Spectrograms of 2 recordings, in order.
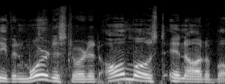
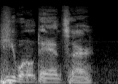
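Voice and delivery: warped, garbled, low, soft, distorted voice; 6 semitones lower, 7 dB quieter than usual. Voicing a woman's reply when asked about contacting someone by pager: distorted voice. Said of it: "she says in a distorted voice".

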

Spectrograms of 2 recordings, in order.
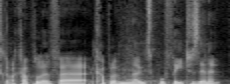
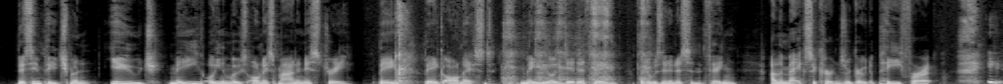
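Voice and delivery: pitched-up, blustering, put-on West Country accent; 6 semitones higher than usual. Doing an impression of a politician with a West Country accent: Donald Trump impression with West Country accent. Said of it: "my best Trump impression, but Trump will be from the West Country".

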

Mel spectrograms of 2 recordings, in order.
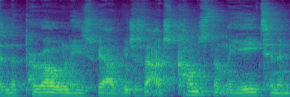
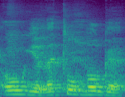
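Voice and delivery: loud, sudden, blurted outburst; 4 semitones higher, 5 dB louder than usual. Showing how a public figure would say it: Jordan Henderson voice. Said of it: "as Jordan Henderson would say".

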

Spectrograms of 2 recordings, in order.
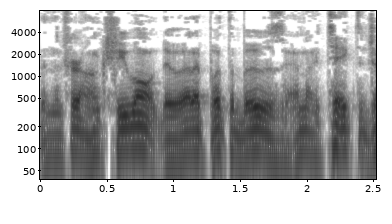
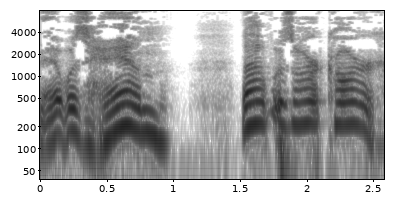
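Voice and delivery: very high-pitched screaming outburst; 13 semitones higher than usual. Retelling a guy who starts screaming while he waits for his dad, imitating a guy screaming. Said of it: "some guy starts screaming".

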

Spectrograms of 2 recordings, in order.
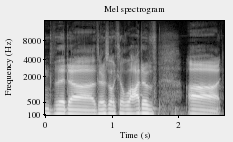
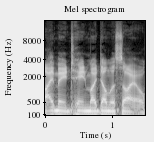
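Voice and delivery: otherworldly, low, alien bird-man voice; 5 semitones lower than usual. Describing an alien planet scene, the speaker quotes a character's reply in a Birdperson voice. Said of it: "Channel some bird person there".

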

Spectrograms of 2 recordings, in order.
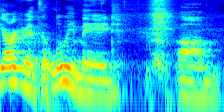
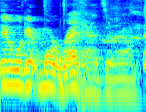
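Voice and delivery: ordinary talk, nothing marked

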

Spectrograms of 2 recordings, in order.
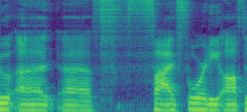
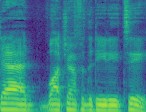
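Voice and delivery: normal talking voice

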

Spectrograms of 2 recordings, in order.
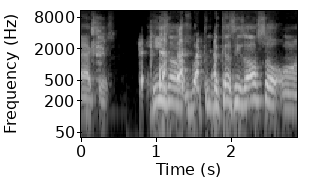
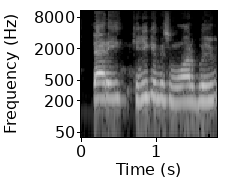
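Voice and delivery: put-on higher-pitched child's voice, polite and nice; 7 semitones higher than usual. Retelling how a daughter asked for water: imitating daughter asking. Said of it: "my daughter looks up at me like".

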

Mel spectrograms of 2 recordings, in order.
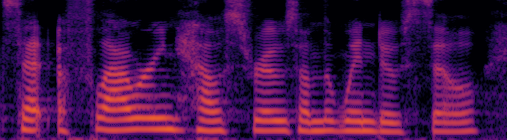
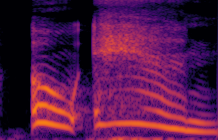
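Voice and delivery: gasping, much higher pitch; 6 semitones higher, 6 dB louder than usual. A girl fleeing to the dressing room amid cheers, gasping. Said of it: "gasped Jane".

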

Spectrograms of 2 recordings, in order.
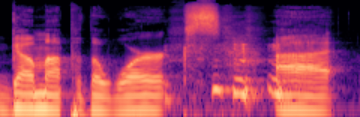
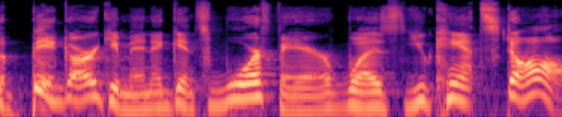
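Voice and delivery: sneering, snide, put-on mocking voice; 4 semitones higher than usual. Quoting a Reddit commenter's argument in their voice: Always Angry impression. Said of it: "this is in their voice, this is my impression of Always Angry".

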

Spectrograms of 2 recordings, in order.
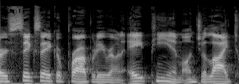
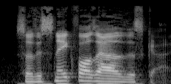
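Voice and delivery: normal talking voice

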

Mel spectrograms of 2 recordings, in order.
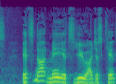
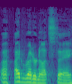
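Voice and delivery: usual speaking voice

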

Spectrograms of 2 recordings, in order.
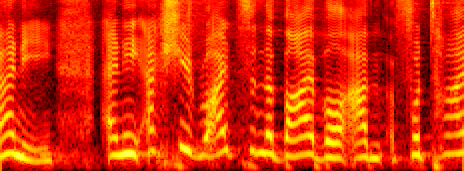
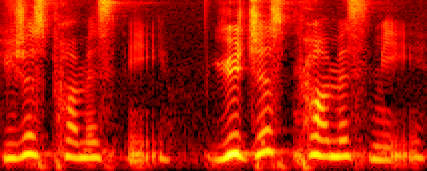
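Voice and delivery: mock pleading, tearful, near-crying voice; 4 dB quieter than usual. Retelling her mom at bedtime: imitating her mom pleading. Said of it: "she'd be like".

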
